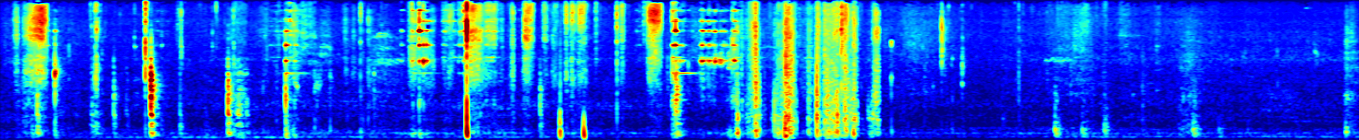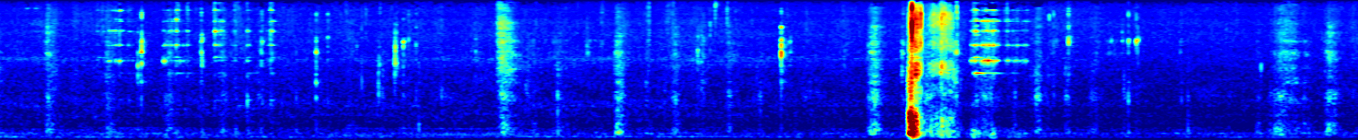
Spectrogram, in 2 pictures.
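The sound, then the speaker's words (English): Crisp snapping of a digestive biscuit followed by steady crunchy chewing, with a burst of louder crunching early on and a sharp crack near the end; no talking. “Okay, so now she's gonna do the biscuit breaking and chewing.”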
